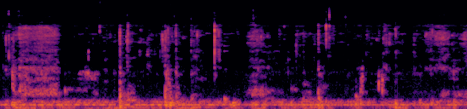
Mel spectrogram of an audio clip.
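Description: People chewing mouthfuls of rice and curry eaten by hand, with wet squelches and many small clicks as fingers work the food on steel plates. A brief hiss comes about a second in, over a steady low hum.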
